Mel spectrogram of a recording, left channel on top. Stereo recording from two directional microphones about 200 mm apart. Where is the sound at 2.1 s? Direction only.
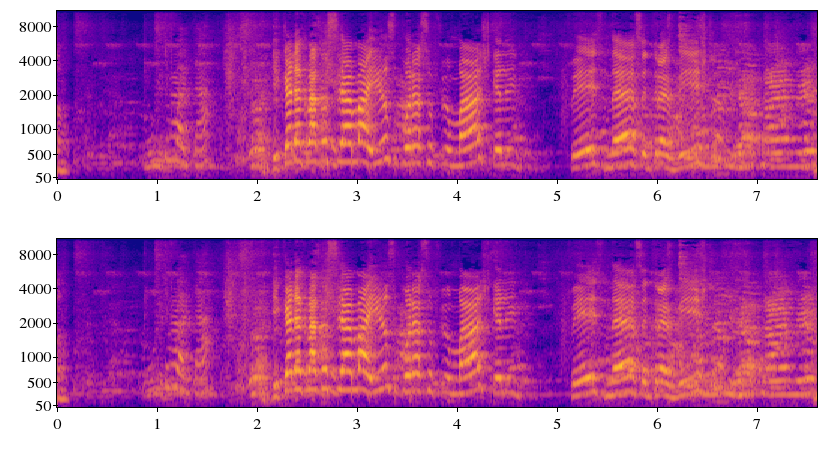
10° left (ahead or behind).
